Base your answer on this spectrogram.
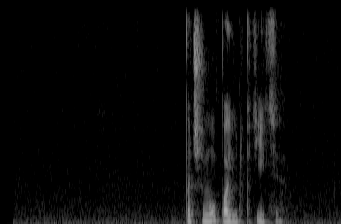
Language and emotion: Russian, neutral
